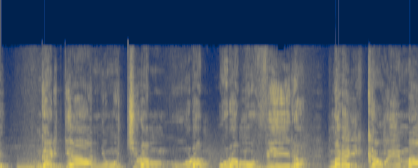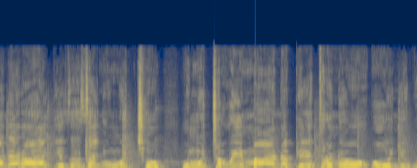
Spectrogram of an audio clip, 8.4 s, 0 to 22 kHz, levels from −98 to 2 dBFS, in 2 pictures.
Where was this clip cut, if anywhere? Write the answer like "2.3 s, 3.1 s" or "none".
none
